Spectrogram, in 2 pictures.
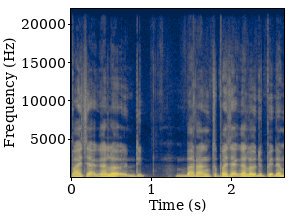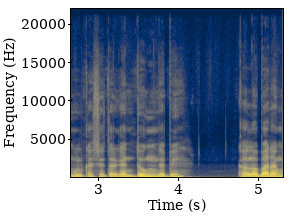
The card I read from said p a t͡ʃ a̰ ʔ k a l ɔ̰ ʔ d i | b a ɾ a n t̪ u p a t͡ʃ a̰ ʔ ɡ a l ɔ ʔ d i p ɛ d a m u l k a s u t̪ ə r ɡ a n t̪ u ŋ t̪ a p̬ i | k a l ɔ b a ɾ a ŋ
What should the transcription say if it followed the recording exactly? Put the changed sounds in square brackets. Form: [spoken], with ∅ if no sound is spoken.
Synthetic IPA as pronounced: p a t͡ʃ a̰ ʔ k a l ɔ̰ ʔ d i | b a ɾ a [ŋ] t̪ u p a t͡ʃ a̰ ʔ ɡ a l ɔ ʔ d i p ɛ d a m u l k a s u t̪ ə r ɡ a n t̪ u ŋ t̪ a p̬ i | k a l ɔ b a ɾ a ŋ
